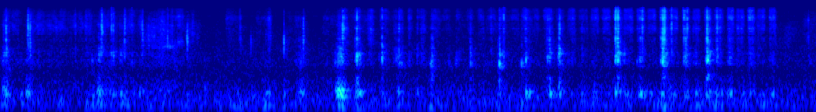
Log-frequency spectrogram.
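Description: A wooden stylus scratches lines into the coating of a flat, black-coated scratch-art paper sheet. Quiet, dry rasping continues throughout, broken by short, sharper strokes with bright, crisp edges that fade almost instantly.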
